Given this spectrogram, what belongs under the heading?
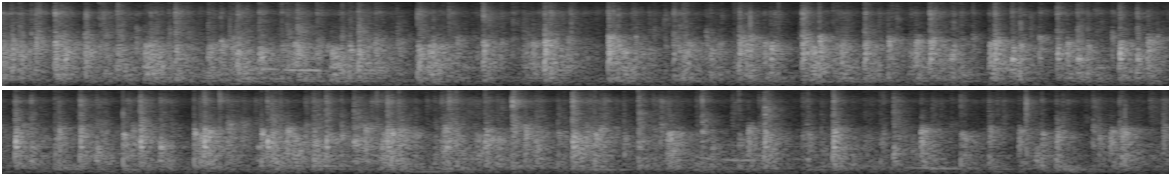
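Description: An audience at an academy anniversary celebration keeps clapping, steady moderately loud applause running without pause throughout.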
